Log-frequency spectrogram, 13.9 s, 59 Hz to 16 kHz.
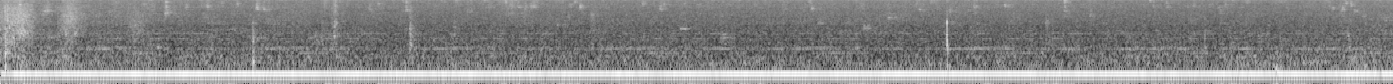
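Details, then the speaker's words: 1895-model ceiling fan with metal flywheel and no rubber isolation, running nearby: steady low background hum with faint ticking; a characteristically noisy fan. "you guys can hear that background hum on the video that's 1895 right behind my head with a metal flywheel it is really a noisy fan"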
